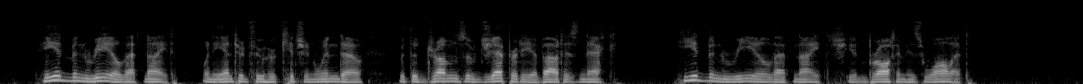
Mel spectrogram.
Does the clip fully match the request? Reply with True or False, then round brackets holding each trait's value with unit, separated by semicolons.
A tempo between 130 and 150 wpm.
False (185 wpm)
